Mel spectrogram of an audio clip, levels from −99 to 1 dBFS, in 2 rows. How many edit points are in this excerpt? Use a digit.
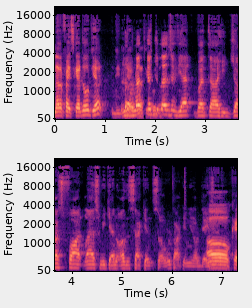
0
